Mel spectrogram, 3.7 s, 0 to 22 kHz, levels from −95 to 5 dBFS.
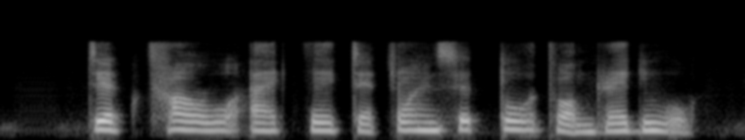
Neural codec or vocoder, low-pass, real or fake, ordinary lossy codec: codec, 16 kHz, 0.5 kbps, FreqCodec, larger model; 7.2 kHz; fake; none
